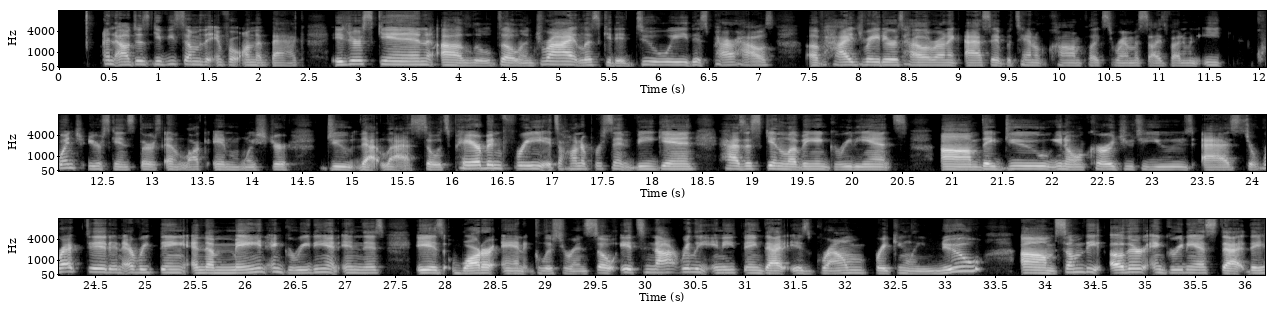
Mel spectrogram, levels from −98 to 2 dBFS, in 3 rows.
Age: 20-39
